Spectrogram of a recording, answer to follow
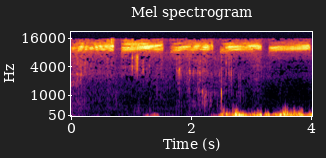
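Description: Wind buffeting the microphone outdoors: a low, gusting rumble that comes in about two and a half seconds in after a nearly quiet stretch.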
